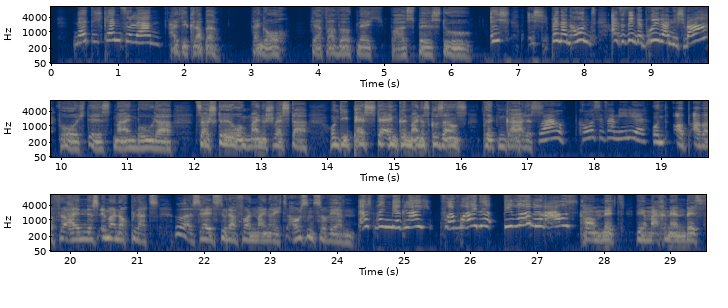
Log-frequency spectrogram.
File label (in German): Zeichentrick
